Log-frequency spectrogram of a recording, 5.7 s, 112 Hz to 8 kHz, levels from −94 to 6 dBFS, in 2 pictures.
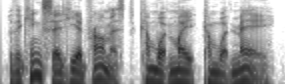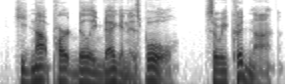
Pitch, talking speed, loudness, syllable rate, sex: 105 Hz, 265 wpm, -17 LUFS, 5.6 syllables/s, male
